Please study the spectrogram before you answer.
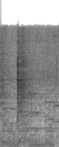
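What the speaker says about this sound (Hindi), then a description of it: "अब मैं इसके अंदर डालूंगी मक्खन थोड़ा सा, ऊपर से।" A small knob of butter lands on hot tawa chicken in a pan, bursting into a loud sudden sizzle that then settles into a steady frying hiss.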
